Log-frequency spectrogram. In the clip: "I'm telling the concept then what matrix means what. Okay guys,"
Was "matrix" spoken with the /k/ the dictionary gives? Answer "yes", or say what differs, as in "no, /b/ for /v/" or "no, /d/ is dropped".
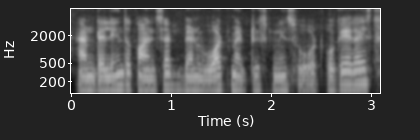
yes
